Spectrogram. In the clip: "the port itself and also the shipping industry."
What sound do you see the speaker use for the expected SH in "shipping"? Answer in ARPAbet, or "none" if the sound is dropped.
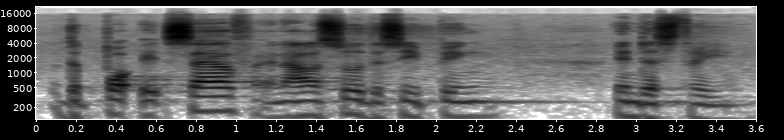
S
